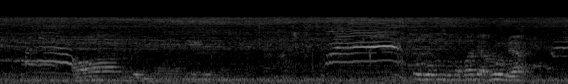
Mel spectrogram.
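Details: Morning feeding of three feral cats and one kitten, with several overlapping meows: a drawn-out descending cry first, then a louder strained meow and shorter mews, against a constant hiss and some voices.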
